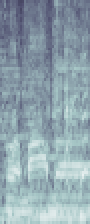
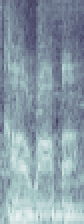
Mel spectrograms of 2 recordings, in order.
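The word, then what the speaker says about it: Carrabba: You know, Kuraba, Kamaba, Kamba. It's a really easy name to pronounce. It's Karaba.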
